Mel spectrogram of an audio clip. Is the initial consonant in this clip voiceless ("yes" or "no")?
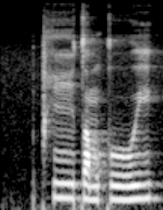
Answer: yes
